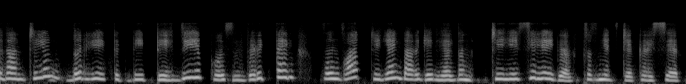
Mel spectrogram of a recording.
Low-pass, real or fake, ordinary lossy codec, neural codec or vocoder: 7.2 kHz; fake; none; codec, 16 kHz, 0.5 kbps, FreqCodec, smaller model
